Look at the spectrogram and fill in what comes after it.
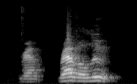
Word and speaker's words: Revolut: So moving right along, we got Revolt. Am I saying it right? Revolut. Yeah,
